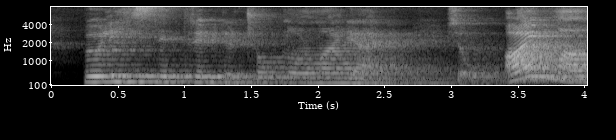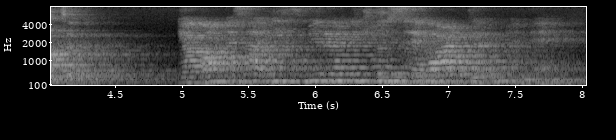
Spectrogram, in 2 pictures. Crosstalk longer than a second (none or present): none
